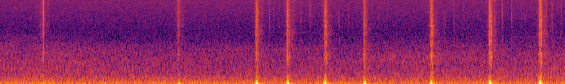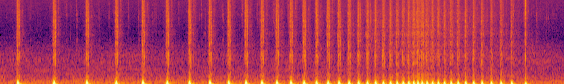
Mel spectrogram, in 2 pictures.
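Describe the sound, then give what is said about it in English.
Deep, muffled wing-drumming thumps from a male bird's courtship display, its wings rapidly rotating back and forth, begin slowly and spaced apart, then speed up into a rapid accelerating roll that blurs into a low whirring rumble before stopping. No voices. “The deep thumping sound starts slow and builds to a crescendo as the bird rapidly rotates its wings back and forth.”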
